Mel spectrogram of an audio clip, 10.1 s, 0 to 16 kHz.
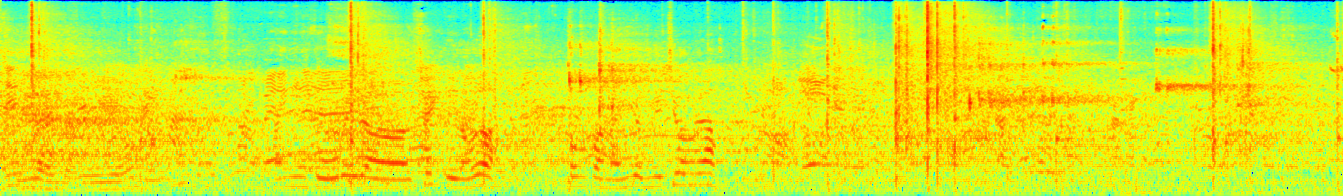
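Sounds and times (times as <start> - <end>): rackets hitting shuttlecock: 0.0 - 1.2, 2.6 - 3.8, 5.7 - 10.0
shoes squeaking on court floor: 4.2 - 5.1, 7.2 - 10.0.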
